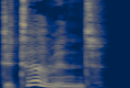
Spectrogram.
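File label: "determined", British English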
